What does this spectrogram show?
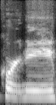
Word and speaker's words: Courtenay: It is pronounced Courtenay, but it's spelled like Courtenay.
